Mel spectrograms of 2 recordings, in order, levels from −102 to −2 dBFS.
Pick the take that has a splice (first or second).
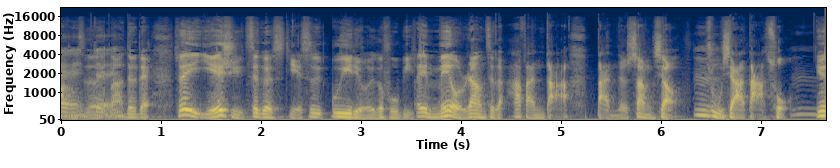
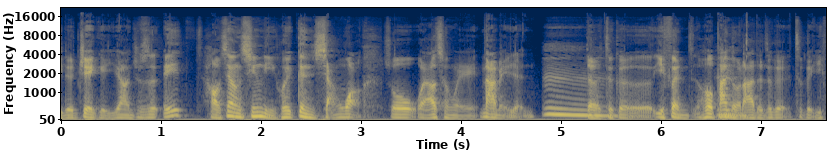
first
